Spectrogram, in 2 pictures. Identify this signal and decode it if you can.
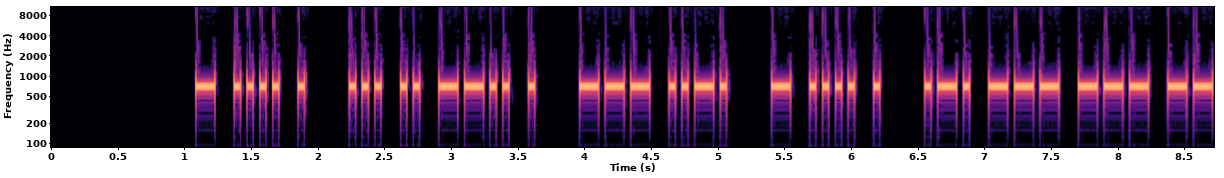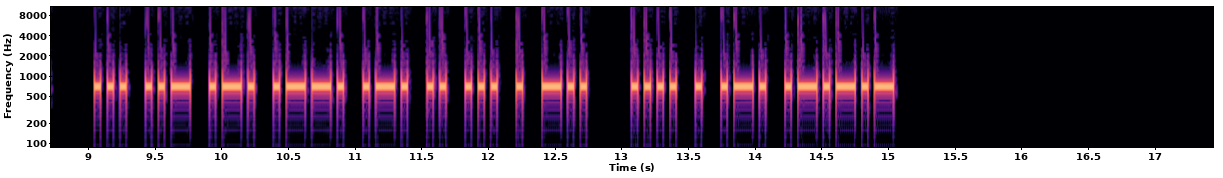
Morse code, heard as a keyed tone, about 25 wpm, 700 Hz. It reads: THE SIZE OF THE ROOM SURPRISED HER.
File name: practice / 25wpm / Sentences with 4-Word Phrases - 25wpm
